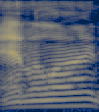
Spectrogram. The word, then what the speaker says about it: aniline: And since it goes through a more That's how you natural pronounce it, process, aniline.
